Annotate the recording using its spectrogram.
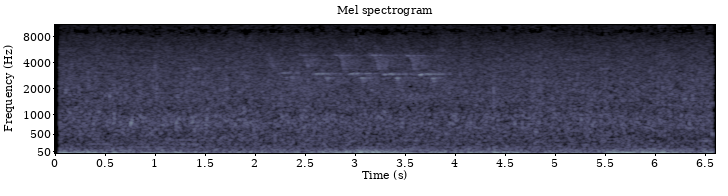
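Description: River water rushes and churns over rocks.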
